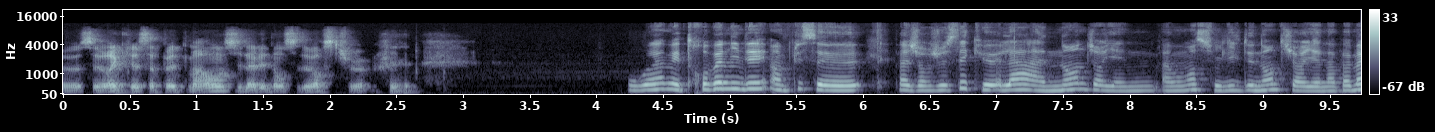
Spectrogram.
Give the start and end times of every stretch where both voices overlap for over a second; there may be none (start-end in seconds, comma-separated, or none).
none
